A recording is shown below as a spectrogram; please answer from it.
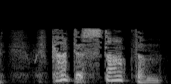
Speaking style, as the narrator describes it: Victor muttered

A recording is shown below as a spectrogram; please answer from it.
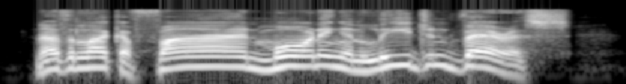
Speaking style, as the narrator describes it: I shouted

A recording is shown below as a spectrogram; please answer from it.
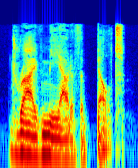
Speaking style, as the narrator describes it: Humphreys growled

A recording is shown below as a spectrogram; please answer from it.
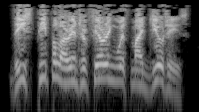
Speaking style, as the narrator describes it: the doctor answered with a shout of his own

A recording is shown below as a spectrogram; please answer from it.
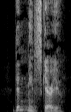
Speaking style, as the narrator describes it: Brennart muttered

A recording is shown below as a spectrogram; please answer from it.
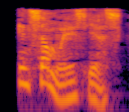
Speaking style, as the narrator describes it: Aditi murmured

